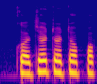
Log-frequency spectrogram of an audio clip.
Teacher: ये एक मुख के एक अंग से दूसरे अंग के टकराने के बाद निकलती है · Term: स्पर्श व्यंजन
